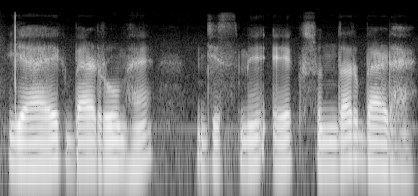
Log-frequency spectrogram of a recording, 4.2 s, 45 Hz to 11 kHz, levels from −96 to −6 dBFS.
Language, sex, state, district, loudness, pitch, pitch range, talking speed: Hindi, male, Uttar Pradesh, Saharanpur, -17 LUFS, 105 Hz, 105-110 Hz, 130 wpm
